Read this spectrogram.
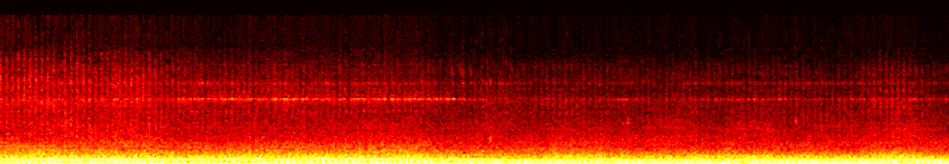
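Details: Snapper riding mower, garage-stored by the original owner, runs after the angled fuel tank that starved it of fuel was set back in place; a steady, even drone with a constant low beat, no misses or knocks, normal running.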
